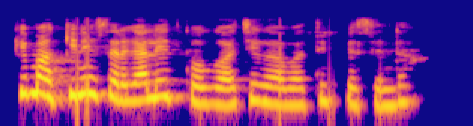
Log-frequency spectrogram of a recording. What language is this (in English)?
Kalenjin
